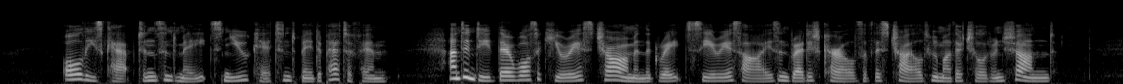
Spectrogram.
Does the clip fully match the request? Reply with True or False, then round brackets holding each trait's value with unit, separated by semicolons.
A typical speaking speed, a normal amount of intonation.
True (185 wpm; 4.5 semitones)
